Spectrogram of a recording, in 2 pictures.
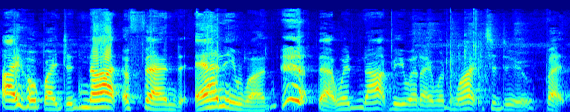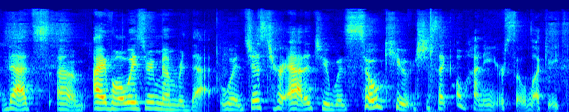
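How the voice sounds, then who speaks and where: A woman's voice: mid-range voice, unhurried. A middle-aged woman teaching a live online quilting class in a chatty, upbeat way, laughing often.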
